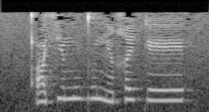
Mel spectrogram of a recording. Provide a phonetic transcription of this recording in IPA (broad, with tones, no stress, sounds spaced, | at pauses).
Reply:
qʼ o˩ sʲ ɤ˥ n̪ u˥ d̪ u˥ n ĩ˩ χ i˥ k eː˥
